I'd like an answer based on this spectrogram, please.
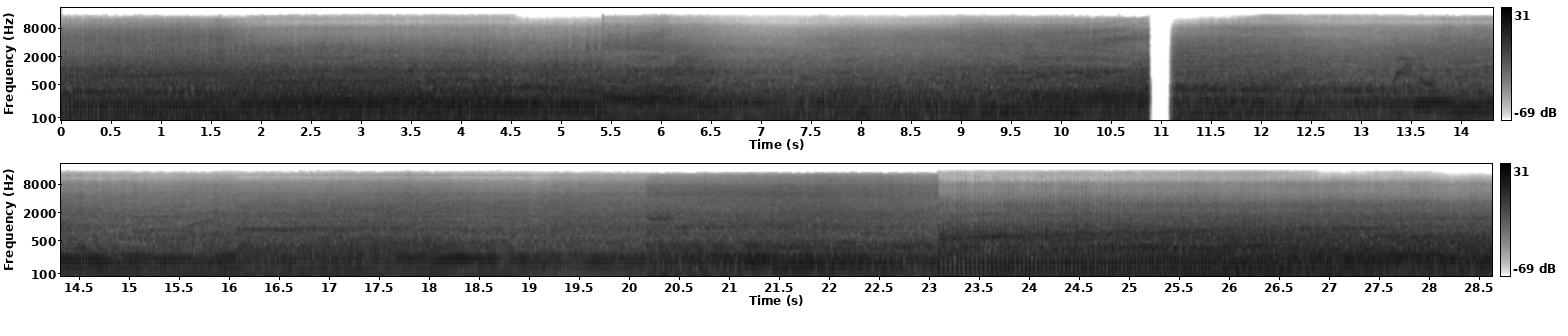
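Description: Go-kart engine running steadily under throttle, heard close up from the driver's seat as the kart laps the track. The sound cuts out for an instant about eleven seconds in.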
